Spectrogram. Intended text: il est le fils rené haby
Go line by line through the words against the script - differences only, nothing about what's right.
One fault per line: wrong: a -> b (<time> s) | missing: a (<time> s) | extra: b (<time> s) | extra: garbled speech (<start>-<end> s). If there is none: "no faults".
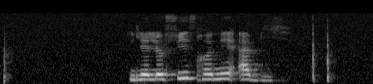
no faults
